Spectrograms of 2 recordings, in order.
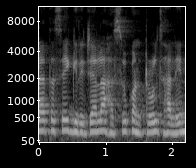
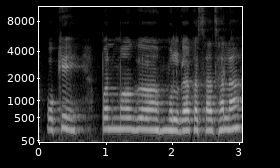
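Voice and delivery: plain reading voice

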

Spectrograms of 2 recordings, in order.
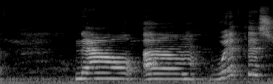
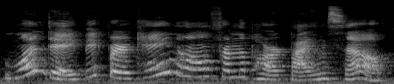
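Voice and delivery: higher, lively storybook narration; reading to children; 6 semitones higher than usual. Acted. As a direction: read it like a picture book to little kids.

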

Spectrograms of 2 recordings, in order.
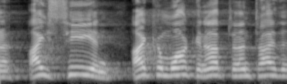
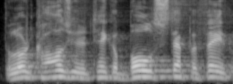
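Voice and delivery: usual speaking voice

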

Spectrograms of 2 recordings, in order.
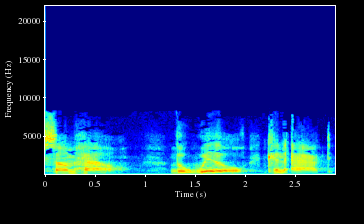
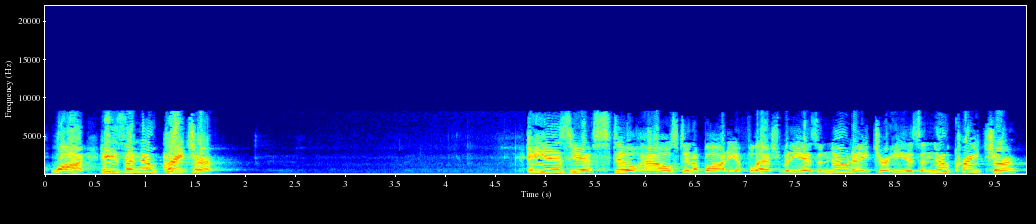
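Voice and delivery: preaching; 8 semitones higher than usual. Acted. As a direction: build it to a ringing proclamation. Preaching at full force.

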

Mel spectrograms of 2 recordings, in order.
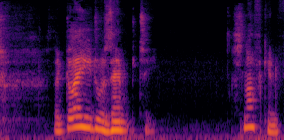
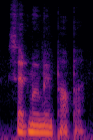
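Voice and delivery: usual speaking voice

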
